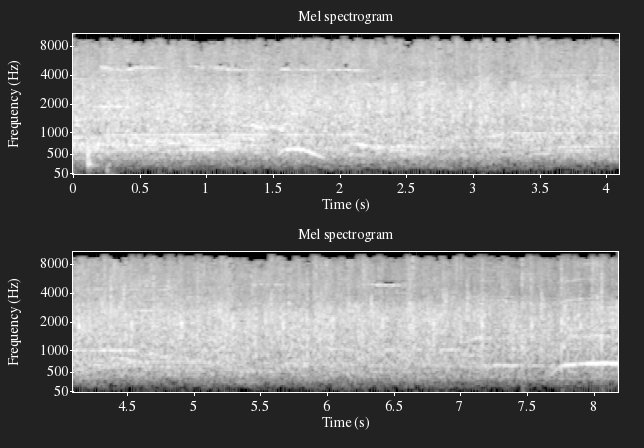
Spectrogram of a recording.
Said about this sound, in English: Oh, let's give the Lord a good hand clap tonight. The Bible said, clap your hands, all you people, and shout unto God with a voice of triumph.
